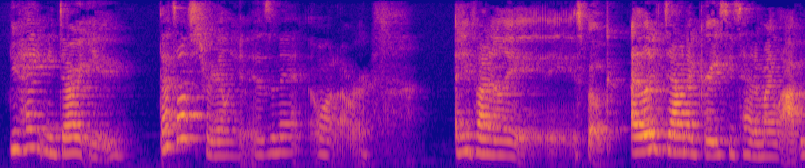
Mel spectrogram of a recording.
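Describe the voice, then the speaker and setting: A woman's voice: mid-range voice, darkish tone. A young woman reading her old fan fiction aloud in a casual vlog. She breaks off with self-mocking asides, corrects her own reading and fills her talk with "like". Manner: chatty, fills speech with "like". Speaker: vlogger. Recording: roomy echo.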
